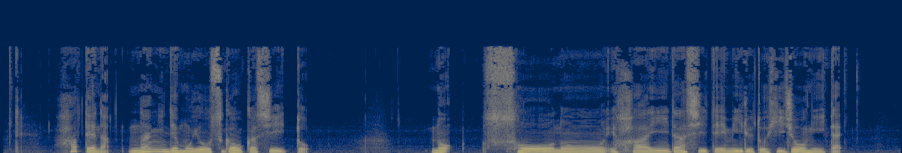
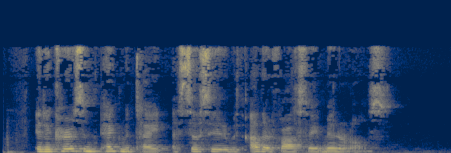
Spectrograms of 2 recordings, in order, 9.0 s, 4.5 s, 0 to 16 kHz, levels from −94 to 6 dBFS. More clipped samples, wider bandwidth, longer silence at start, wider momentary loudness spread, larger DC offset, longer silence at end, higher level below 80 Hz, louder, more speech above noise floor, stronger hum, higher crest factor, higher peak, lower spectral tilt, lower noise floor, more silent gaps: neither; about the same, 11.5 kHz vs 12 kHz; about the same, 0.15 s vs 0.05 s; about the same, 10 LU vs 11 LU; neither; about the same, 0.6 s vs 0.6 s; first, -60 dBFS vs -66 dBFS; second, -30 LUFS vs -27 LUFS; about the same, 39 dB vs 38 dB; neither; about the same, 16 dB vs 20 dB; second, -14 dBFS vs -10 dBFS; first, -6.5 dB/octave vs -3 dB/octave; about the same, -68 dBFS vs -65 dBFS; neither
